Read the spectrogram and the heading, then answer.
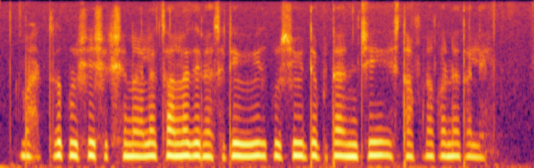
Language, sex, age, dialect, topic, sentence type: Marathi, male, 18-24, Varhadi, agriculture, statement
